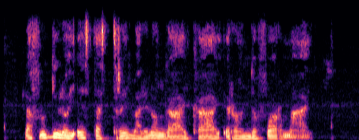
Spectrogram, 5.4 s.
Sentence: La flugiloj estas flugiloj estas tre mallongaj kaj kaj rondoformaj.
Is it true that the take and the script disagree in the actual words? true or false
true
